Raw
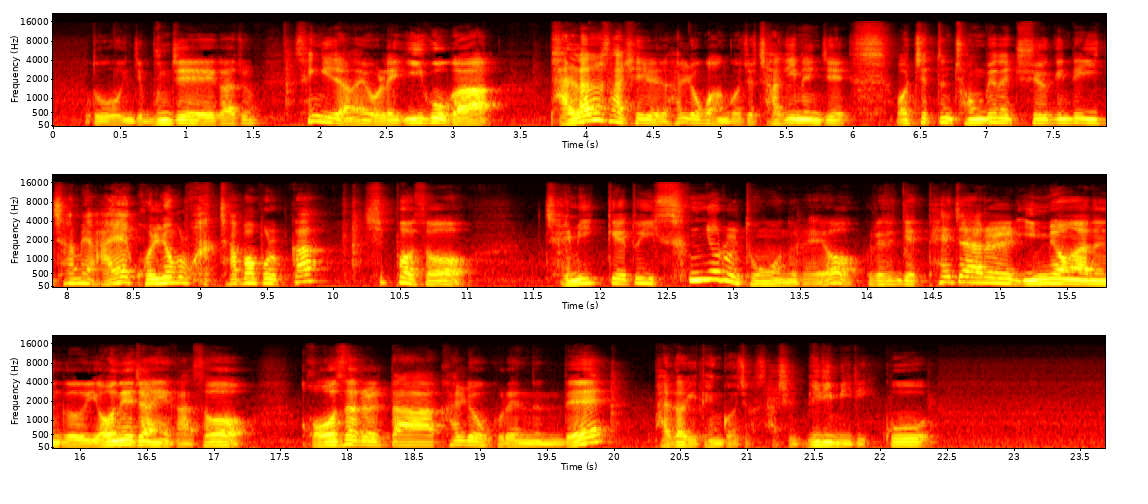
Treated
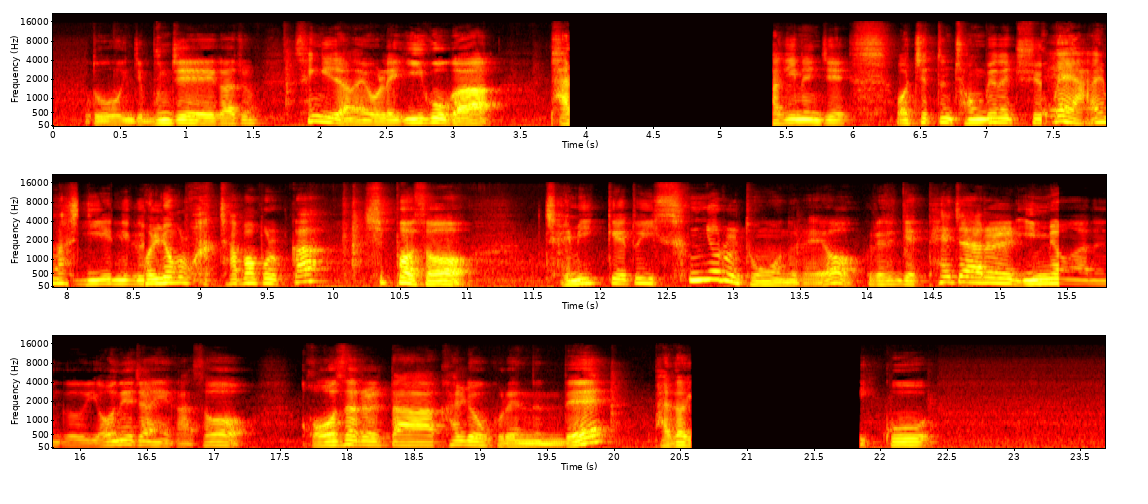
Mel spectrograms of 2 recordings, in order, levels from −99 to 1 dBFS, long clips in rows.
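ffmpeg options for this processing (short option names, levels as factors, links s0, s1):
-filter_complex "[0:a]asettb=1/sr,asplit=3[s0][s1][s2];[s0]atrim=end=9.824[s3];[s1]atrim=start=9.82:end=11.66,asetpts=PTS-STARTPTS,afade=t=in:d=0.004:c=qsin,afade=t=out:st=1.836:d=0.004:c=qsin,acontrast=38[s4];[s2]atrim=start=11.656[s5];[s3][s4]acrossfade=d=0.004:c1=hsin:c2=qsin[s6];[s6][s5]acrossfade=d=0.004:c1=qsin:c2=hsin,asplit=8[s7][s8][s9][s10][s11][s12][s13][s14];[s7]atrim=end=3.87,asetpts=PTS-STARTPTS,afade=t=out:st=3.866:d=0.004:c=hsin[s15];[s8]atrim=start=3.87:end=5.4,asetpts=PTS-STARTPTS,volume=0[s16];[s9]atrim=start=5.4:end=7.412,asetpts=PTS-STARTPTS,afade=t=in:d=0.004:c=hsin[s17];[s10]atrim=start=7.408:end=8.582,asetpts=PTS-STARTPTS,areverse[s18];[s11]atrim=start=8.578:end=15.44,asetpts=PTS-STARTPTS,afade=t=out:st=6.858:d=0.004:c=hsin:silence=0.0891251[s19];[s12]atrim=start=15.44:end=20.58,asetpts=PTS-STARTPTS,afade=t=in:d=3.57:silence=0.0891251,afade=t=out:st=5.136:d=0.004:c=hsin[s20];[s13]atrim=start=20.58:end=21.85,asetpts=PTS-STARTPTS,volume=0[s21];[s14]atrim=start=21.85,asetpts=PTS-STARTPTS,afade=t=in:d=0.004:c=hsin[s22];[s15][s16][s17]concat=n=3:v=0:a=1[s23];[s23][s18]acrossfade=d=0.004:c1=hsin:c2=hsin[s24];[s19][s20][s21][s22]concat=n=4:v=0:a=1[s25];[s24][s25]acrossfade=d=0.004:c1=hsin:c2=hsin"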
